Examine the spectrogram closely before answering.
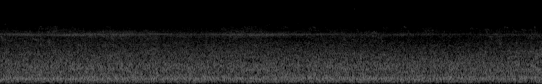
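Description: Steady outdoor background hiss and hum with a faint constant high whine, no distinct events.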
